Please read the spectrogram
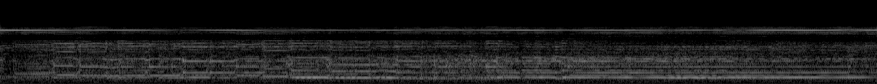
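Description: Music from a shortwave broadcast played through the loudspeaker of an Eddystone Model 1001 receiver, with a steady high-pitched whistle running under it.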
